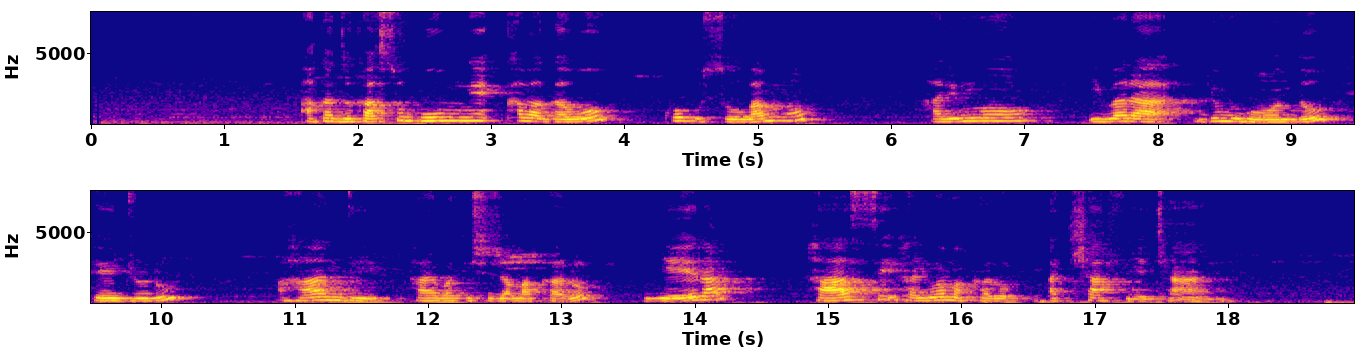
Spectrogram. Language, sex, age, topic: Rundi, female, 25-35, education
